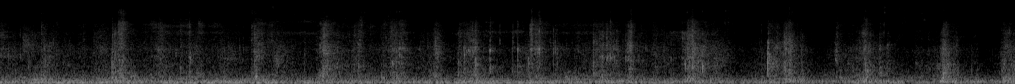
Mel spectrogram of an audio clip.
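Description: Footsteps of boots crunching over loose, broken rock, irregular steps about every half second to a second, over a steady low rumble.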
